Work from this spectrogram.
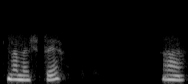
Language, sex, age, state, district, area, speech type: Kannada, female, 18-30, Karnataka, Davanagere, rural, conversation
